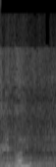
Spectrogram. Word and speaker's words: Ephraim: It's Ephraim. No, ain't no S in it.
